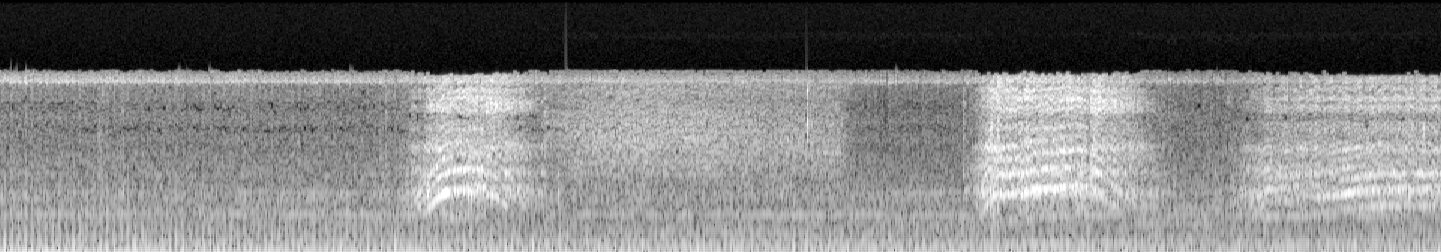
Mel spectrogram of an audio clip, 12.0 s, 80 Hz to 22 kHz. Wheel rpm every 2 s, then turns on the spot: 0, 20, 20, 0, 60, 70.
none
